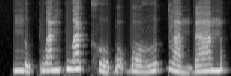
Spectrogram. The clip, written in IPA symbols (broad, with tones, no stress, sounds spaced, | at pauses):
ŋ ə̰˧˨ w k w a˧ ŋ k w a˦˥ k̚ x o˧˩ ɓ ɔ̰˧˨ ɓ ɔ˨˩ ɣ o˦˥ t̚ v a˨˩ m ɗ aː˧ m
